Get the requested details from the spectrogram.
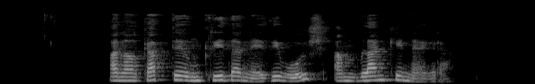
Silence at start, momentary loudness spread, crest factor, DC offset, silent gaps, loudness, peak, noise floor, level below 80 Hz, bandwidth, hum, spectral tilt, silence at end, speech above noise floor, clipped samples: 1.1 s; 8 LU; 20 dB; under 0.1%; none; -33 LUFS; -14 dBFS; -70 dBFS; -82 dBFS; 11.5 kHz; none; -5.5 dB/octave; 0.85 s; 38 dB; under 0.1%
